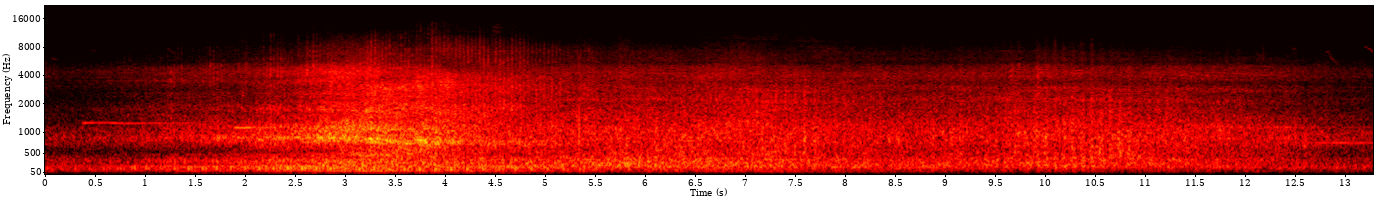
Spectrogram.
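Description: Locomotive-hauled passenger train passing close by at speed, its wheels running over the rails. The rumble builds over the first three seconds as the locomotive comes past, holds steady as the coaches go by, and eases off near the end.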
